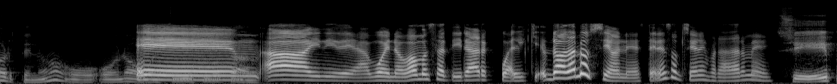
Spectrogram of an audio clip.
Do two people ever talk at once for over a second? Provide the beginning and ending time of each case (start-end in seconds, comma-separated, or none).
1.4-2.6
